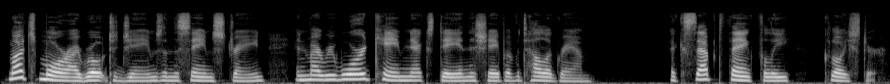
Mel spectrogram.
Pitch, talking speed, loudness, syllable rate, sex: 185 Hz, 160 wpm, -16 LUFS, 4.8 syllables/s, female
